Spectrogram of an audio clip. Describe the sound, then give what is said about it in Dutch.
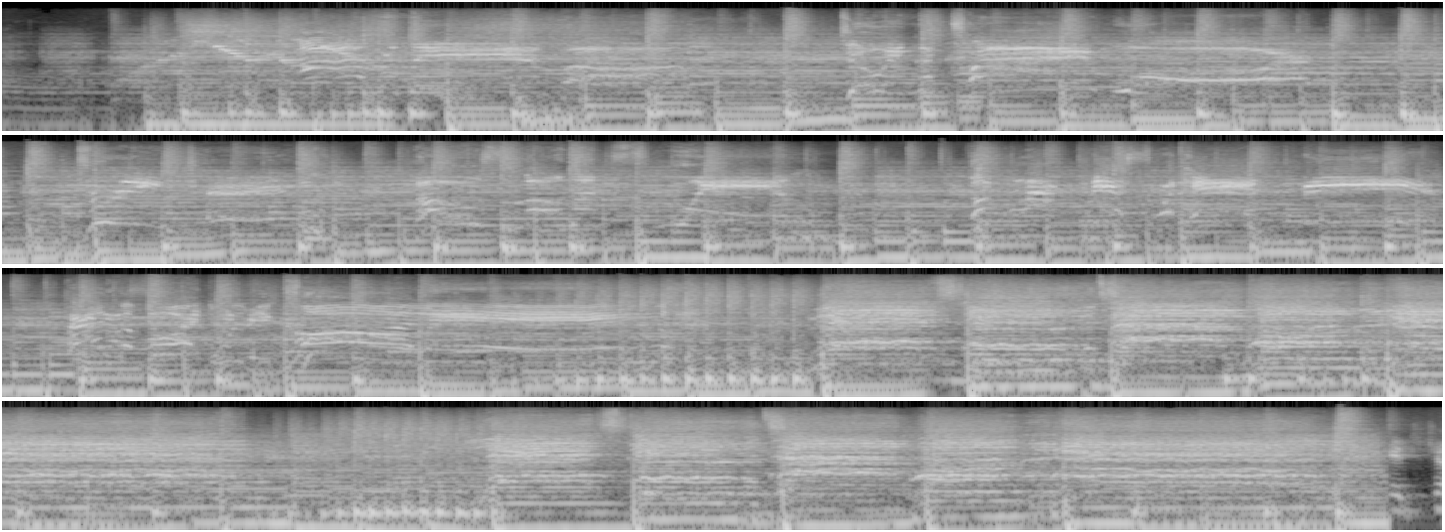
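An upbeat rock song from a musical film plays loud and steady throughout, with driving drums, bass and guitar under lively sung vocals, in a full, theatrical ensemble style. “Maar je hoort hier ook heel duidelijk dat rock aspect wel weer in terug.”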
